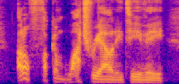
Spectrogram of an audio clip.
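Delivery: play-acted condescending, superior put-down tone. Imitating the other speaker's answer to a question: imitating a condescending tone. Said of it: "you will condescendingly be to me like".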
